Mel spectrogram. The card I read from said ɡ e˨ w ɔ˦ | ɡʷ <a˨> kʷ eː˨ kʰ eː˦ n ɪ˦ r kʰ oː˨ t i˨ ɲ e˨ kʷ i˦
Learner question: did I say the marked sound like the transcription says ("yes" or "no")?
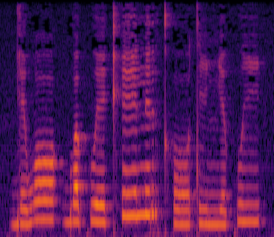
yes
